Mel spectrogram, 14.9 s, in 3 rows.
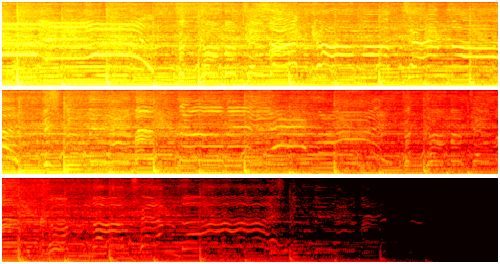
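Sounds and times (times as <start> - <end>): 
music medley: 0.0 - 8.4.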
